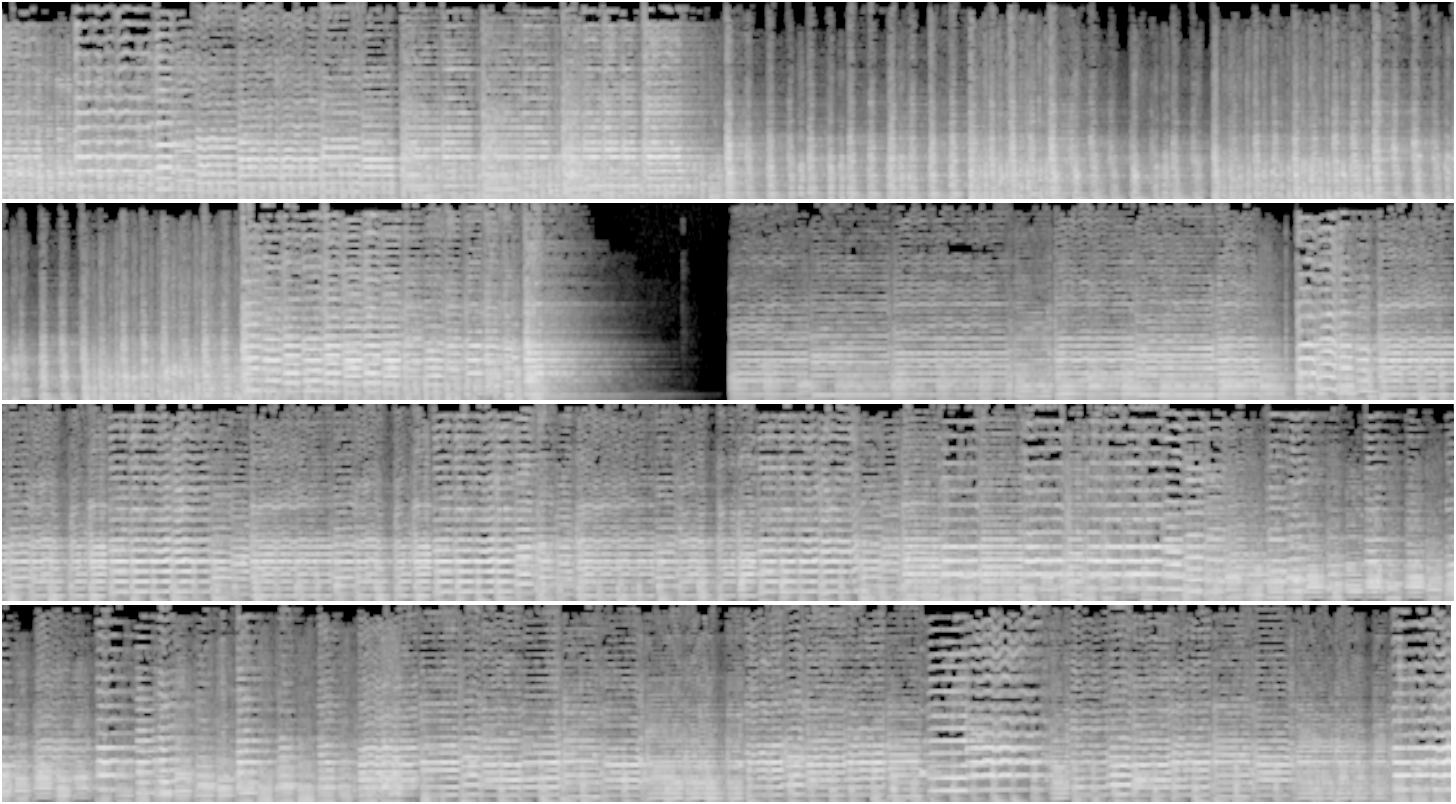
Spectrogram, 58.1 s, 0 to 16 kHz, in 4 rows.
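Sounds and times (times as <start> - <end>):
low accompaniment: 0.0 - 20.8
violin playing: 0.0 - 21.0, 21.8 - 58.0.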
